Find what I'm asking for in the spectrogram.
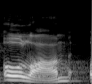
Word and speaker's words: olam: Now, that, that phrase from everlasting, the Hebrew term there is olam, O L A M, short A, long O.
